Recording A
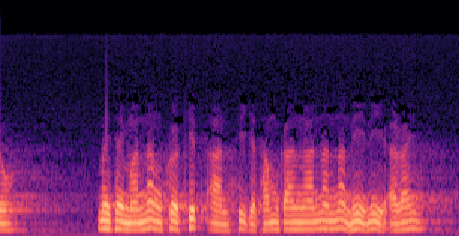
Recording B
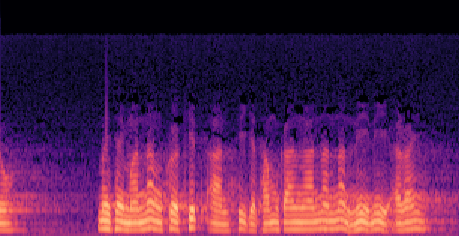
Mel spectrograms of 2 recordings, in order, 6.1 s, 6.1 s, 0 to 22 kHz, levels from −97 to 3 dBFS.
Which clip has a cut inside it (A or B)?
A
